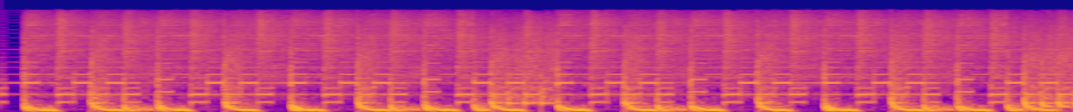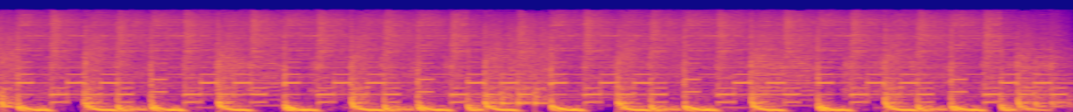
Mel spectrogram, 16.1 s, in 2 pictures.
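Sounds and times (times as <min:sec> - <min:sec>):
techno rock music: 0:00.2 - 0:16.0.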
